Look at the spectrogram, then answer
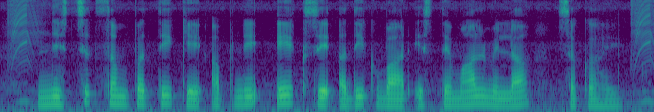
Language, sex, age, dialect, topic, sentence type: Magahi, female, 25-30, Central/Standard, agriculture, statement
